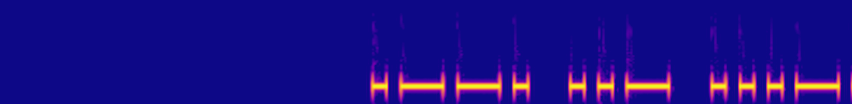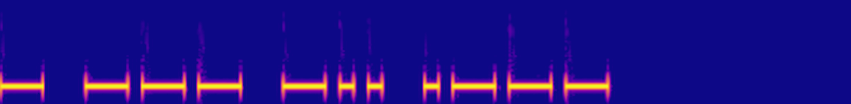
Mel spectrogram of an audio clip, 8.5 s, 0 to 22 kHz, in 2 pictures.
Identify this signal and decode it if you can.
Morse code, heard as a keyed tone, about 17 wpm, 700 Hz. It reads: PU3ODJ
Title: DXCC-100 Call Signs - 6 Characters - Repeated 3x - 17wpm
